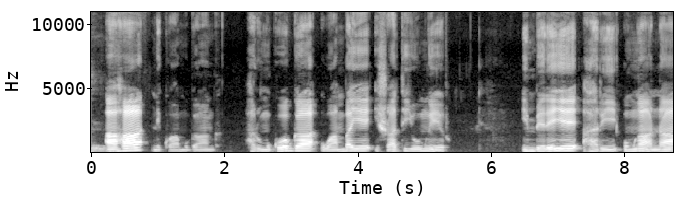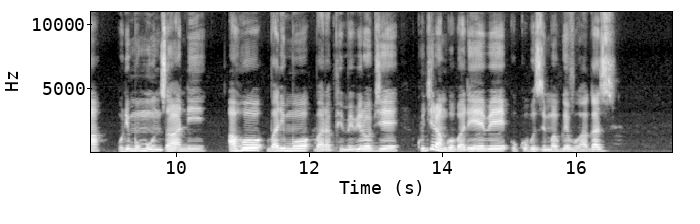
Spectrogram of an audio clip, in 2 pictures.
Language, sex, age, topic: Kinyarwanda, male, 25-35, health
